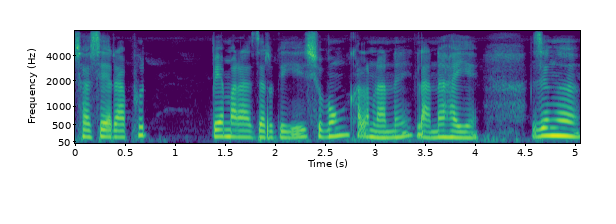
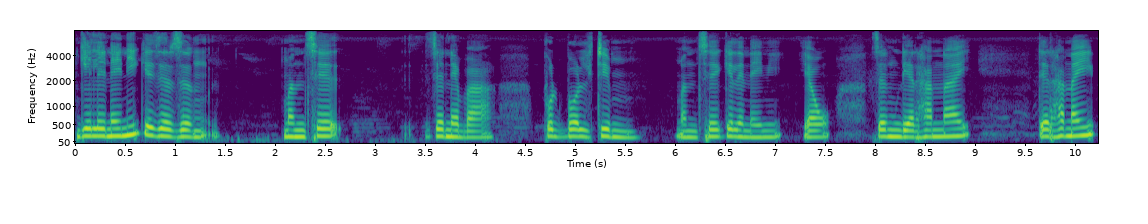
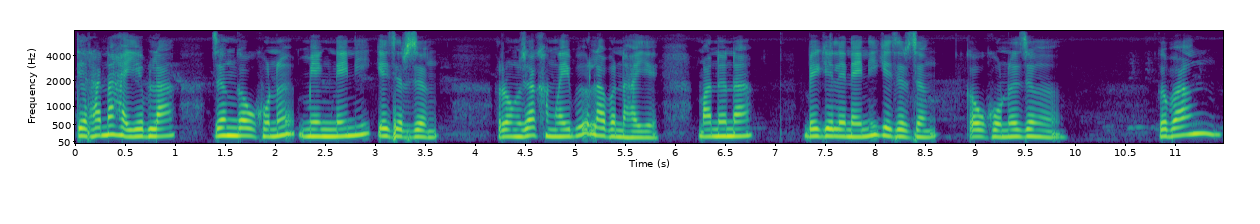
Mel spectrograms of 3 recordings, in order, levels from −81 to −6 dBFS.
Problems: none marked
